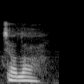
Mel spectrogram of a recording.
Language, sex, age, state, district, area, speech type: Santali, male, 18-30, West Bengal, Uttar Dinajpur, rural, read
